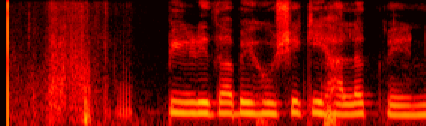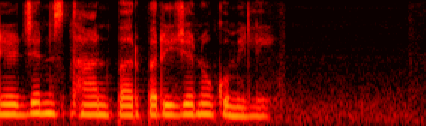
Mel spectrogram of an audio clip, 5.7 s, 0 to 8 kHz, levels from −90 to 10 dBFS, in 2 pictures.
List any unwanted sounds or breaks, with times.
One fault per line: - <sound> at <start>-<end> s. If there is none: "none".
none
